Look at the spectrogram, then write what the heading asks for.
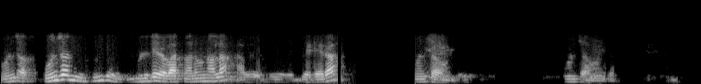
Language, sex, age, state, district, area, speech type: Nepali, male, 18-30, West Bengal, Darjeeling, rural, conversation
